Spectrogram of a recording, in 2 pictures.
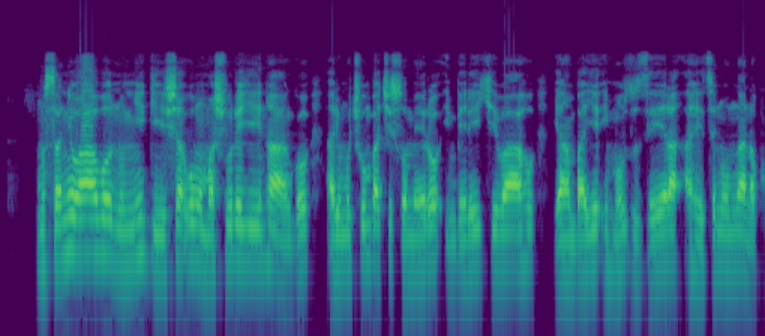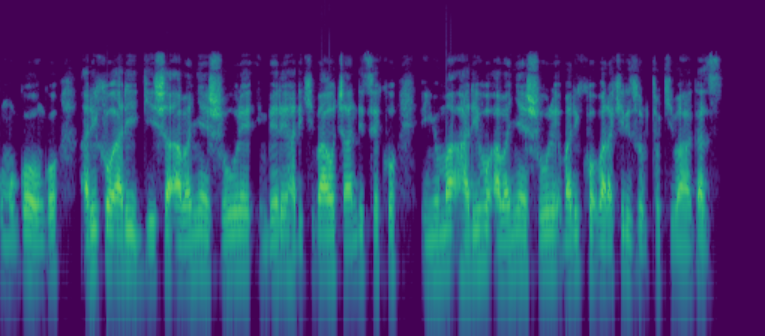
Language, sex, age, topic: Rundi, male, 25-35, education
